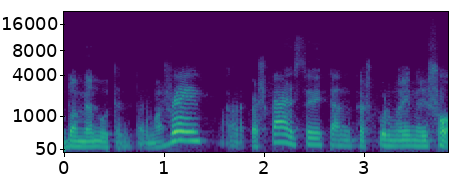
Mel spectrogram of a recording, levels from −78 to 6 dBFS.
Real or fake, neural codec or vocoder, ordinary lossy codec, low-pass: fake; codec, 44.1 kHz, 2.6 kbps, DAC; Opus, 24 kbps; 19.8 kHz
